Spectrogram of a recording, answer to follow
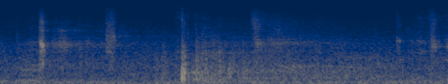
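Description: Tennis ball struck by rackets in a rally on a hard court: two sharp hits about two-thirds of a second apart, the second the louder.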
